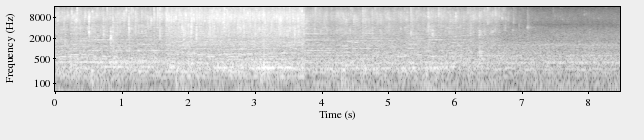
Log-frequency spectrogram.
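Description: Water from a kitchen tap running onto a wooden spoon and splashing off it into a stainless steel sink. The spoon's shape throws the stream out in a spray. It is loudest for the first few seconds, drops a little under four seconds in, and fades toward the end.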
